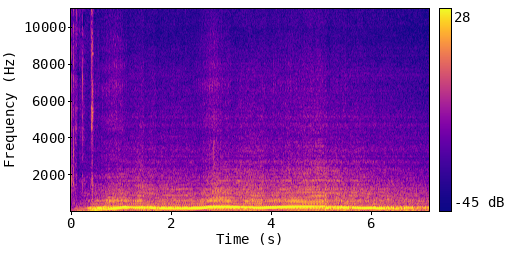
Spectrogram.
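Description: A car engine revs up as a ride starts. Its pitch climbs sharply, then holds with gentle swells and dips, loud and steady throughout with no voices.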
